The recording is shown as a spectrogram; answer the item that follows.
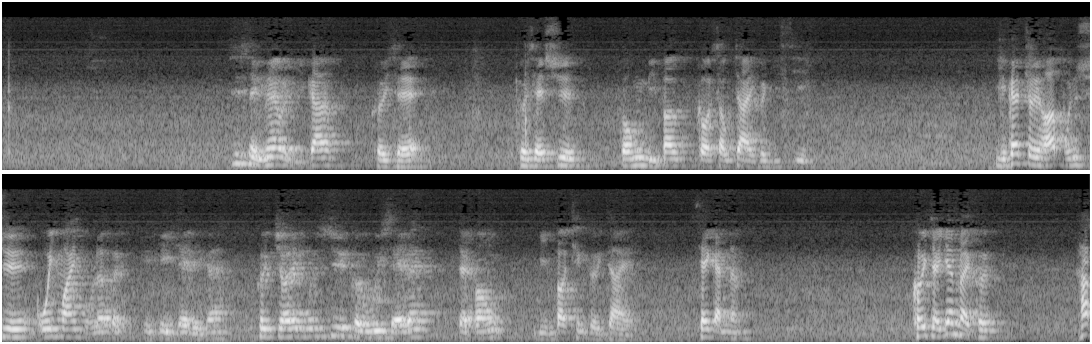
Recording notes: delivered to the HK’s June 2010 Medjugorje Pilgrims on May 9, 2010, in the Church of the Annunciation Church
